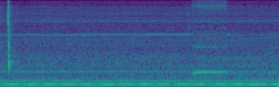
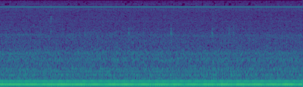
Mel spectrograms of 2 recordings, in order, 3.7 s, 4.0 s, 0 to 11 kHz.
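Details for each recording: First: 500GB hard drive that worked before being frozen about 18 hours and powered up straight from the freezer: click at power-on, steady hum and rising whine as platters spin up, heads clicking; spin-up with failed heads. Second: 500GB hard drive with replacement heads installed, powered up on an imager: a steady low spindle hum, a faint high whine and one brief chatter of head movement. It spins up normally and starts imaging.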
